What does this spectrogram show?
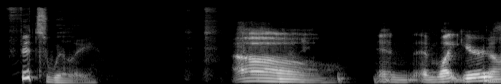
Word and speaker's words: Fitzwilly: Fitzwillie. That's what I figured. Okay. Just making sure it wasn't like Fitzwheelie.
